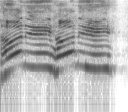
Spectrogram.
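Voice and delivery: high, loud retold holler; calling out. Older gentleman calling his wife to the door, retold holler.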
